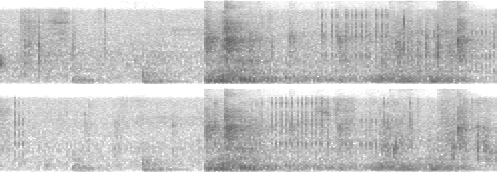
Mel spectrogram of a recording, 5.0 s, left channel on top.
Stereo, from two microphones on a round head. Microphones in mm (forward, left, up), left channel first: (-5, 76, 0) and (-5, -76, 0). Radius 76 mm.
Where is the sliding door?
5° left (ahead or behind), 0.6 m.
